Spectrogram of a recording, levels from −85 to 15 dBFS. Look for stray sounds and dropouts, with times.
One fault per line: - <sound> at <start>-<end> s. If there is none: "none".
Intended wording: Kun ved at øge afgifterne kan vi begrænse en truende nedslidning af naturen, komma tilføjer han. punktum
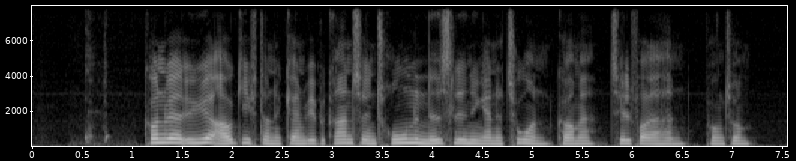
- throat clearing at 0.5-0.8 s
